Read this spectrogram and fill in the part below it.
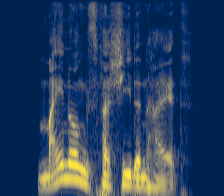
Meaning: difference of opinion, disagreement, argument
- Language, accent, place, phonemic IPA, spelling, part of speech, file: German, Germany, Berlin, /ˈmaɪ̯nʊŋsfɛɐ̯ˌʃiːdn̩haɪ̯t/, Meinungsverschiedenheit, noun, De-Meinungsverschiedenheit.ogg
